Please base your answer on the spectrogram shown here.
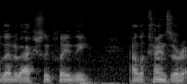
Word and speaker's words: Alekhine: amount of people that have actually played the Alekhines or Alyakhines.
